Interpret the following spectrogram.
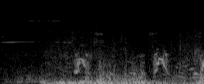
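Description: Steady low wind rumble on the microphone, with three short animal calls under a second apart.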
